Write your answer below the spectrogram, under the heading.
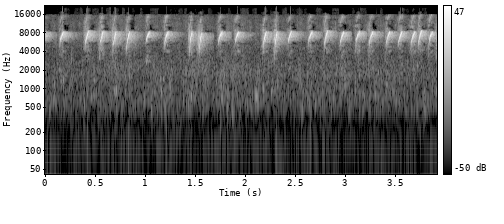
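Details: Siri-siri tutor song for cage birds: quick, high, slightly slurred chirps in uneven clusters, speeding up toward the end of four seconds.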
